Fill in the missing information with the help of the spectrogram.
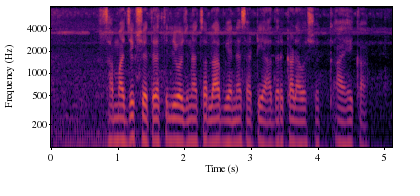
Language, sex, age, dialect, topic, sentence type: Marathi, male, <18, Standard Marathi, banking, question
